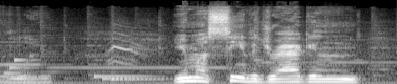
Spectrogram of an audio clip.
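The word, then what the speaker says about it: Valoo: High atop the island's peak lives the spirit of the skies, a great dragon by the name of Valu? I think it's actually pronounced Valu.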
